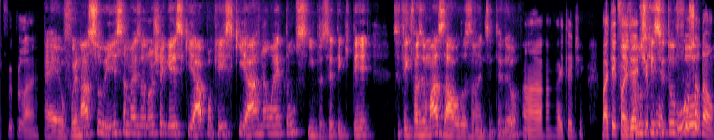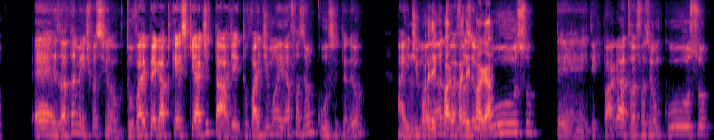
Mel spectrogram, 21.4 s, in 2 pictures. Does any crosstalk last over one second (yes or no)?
yes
